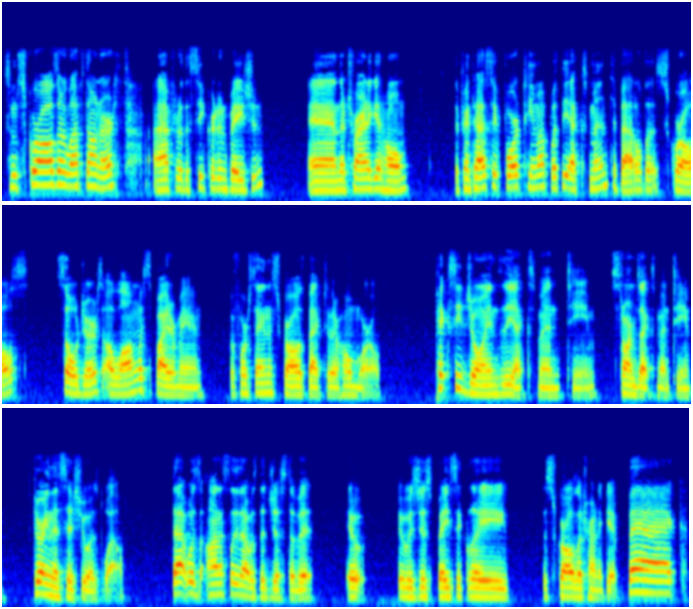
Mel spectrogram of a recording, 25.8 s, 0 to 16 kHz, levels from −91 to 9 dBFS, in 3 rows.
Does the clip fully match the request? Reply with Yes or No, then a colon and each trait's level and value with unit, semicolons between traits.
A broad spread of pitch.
Yes: wide, 6.4 semitones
